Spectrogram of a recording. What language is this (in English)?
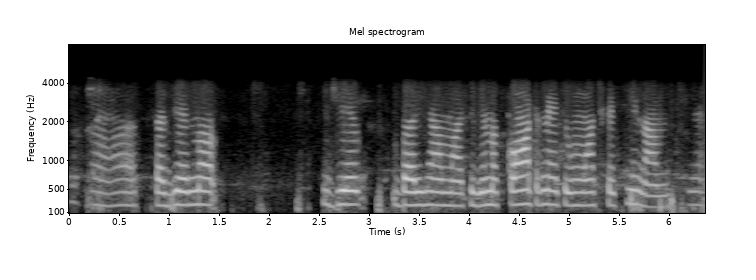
Maithili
